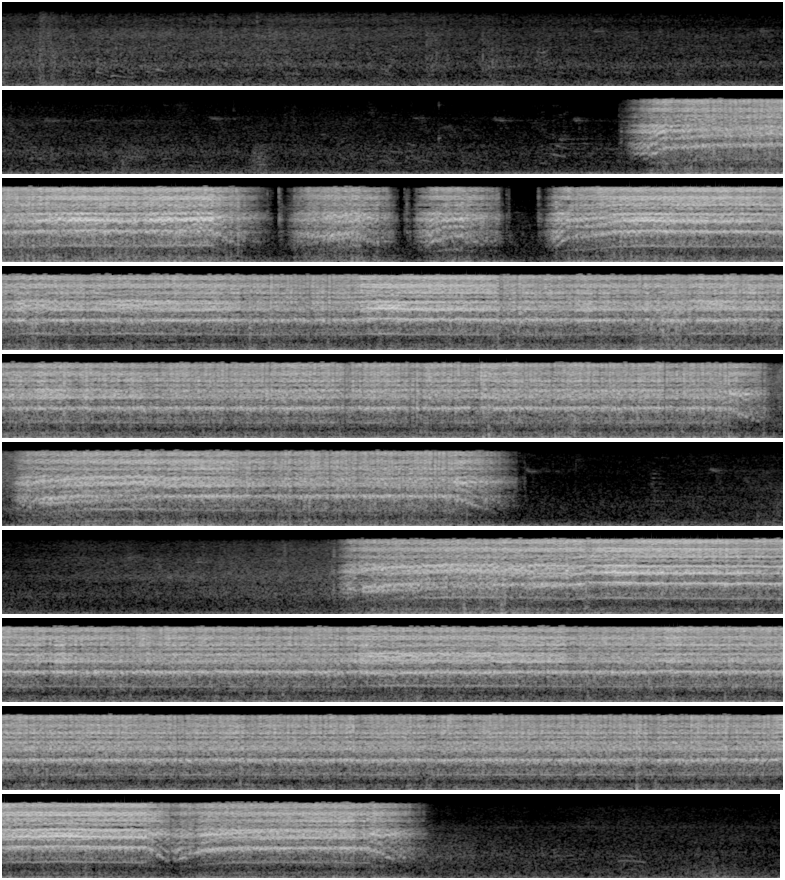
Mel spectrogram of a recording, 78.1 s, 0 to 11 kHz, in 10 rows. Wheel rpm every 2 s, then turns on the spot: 0, 0, 0, 0, 0, 0, 0, 120, 150, 50, 70, 160, 160, 160, 160, 160, 160, 160, 160, 100, 160, 140, 0, 0, 0, 110, 160, 160, 160, 160, 160, 160, 160, 160, 160, 160, 140, 20, 0.
none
